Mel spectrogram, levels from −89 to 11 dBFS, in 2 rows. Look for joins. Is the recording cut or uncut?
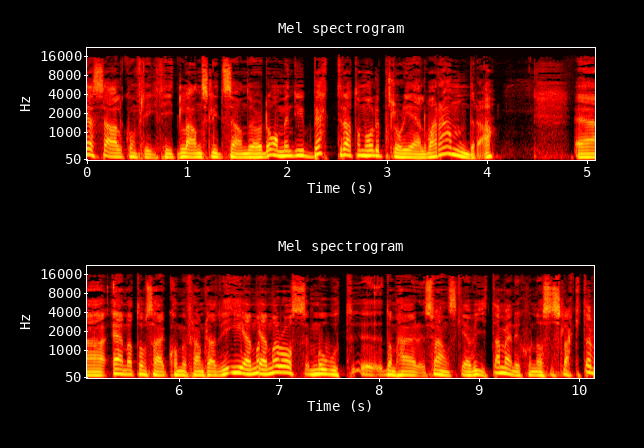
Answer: cut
